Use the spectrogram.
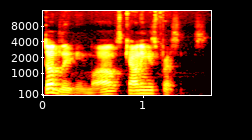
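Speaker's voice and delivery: ordinary delivery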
